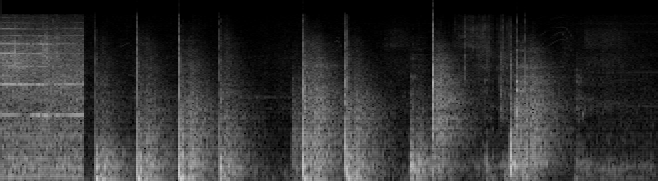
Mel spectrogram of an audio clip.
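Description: A mallet taps a chisel into wood in sharp knocks.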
